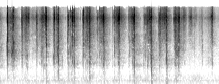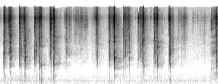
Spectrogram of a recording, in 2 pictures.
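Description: Morgan Greer tarot cards are shuffled by hand in a quick, steady run of crisp riffling slaps and flutters, close and clear with no talk.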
